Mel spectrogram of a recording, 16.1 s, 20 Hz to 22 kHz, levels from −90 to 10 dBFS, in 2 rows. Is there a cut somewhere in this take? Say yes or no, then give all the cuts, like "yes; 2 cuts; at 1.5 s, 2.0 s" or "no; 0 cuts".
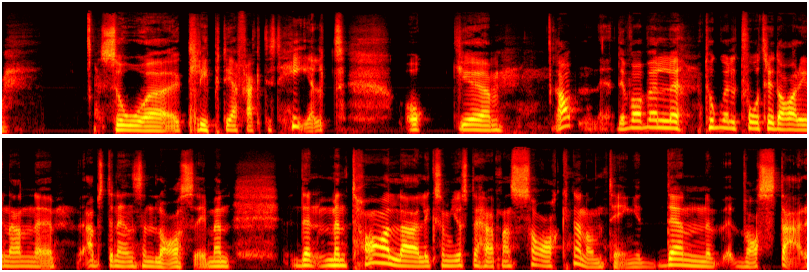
no; 0 cuts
